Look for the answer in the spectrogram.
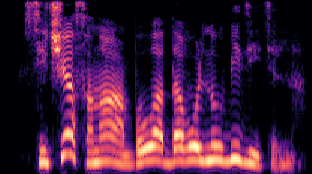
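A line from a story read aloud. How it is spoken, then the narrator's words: Plain. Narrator (Russian): сказал Нейт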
